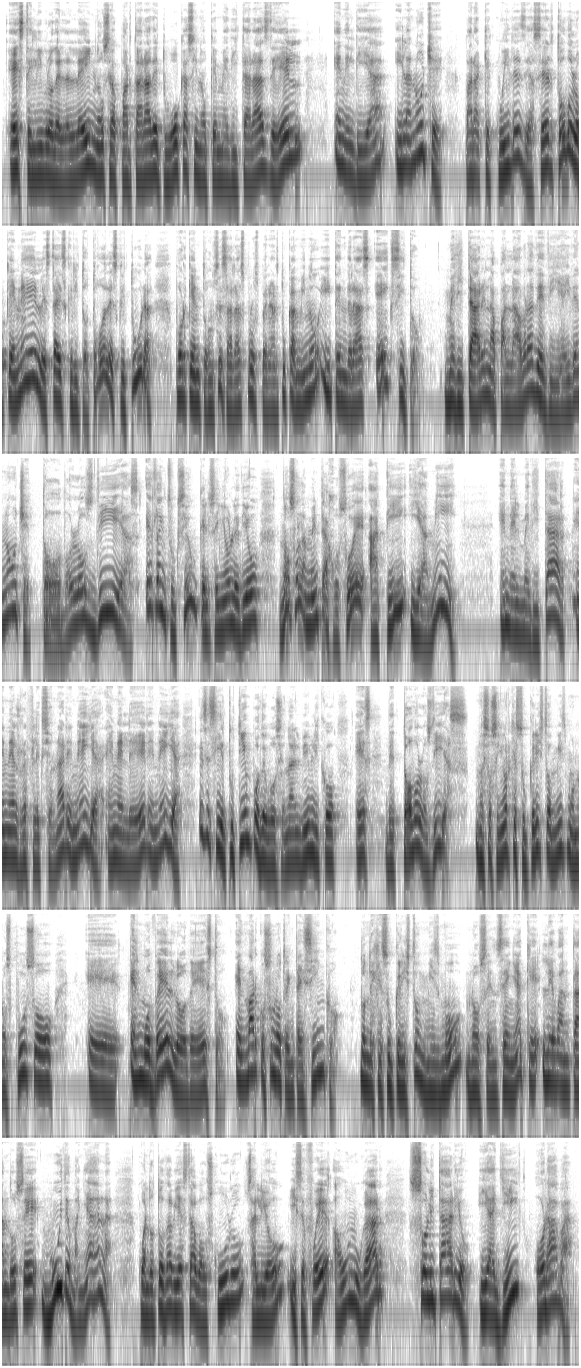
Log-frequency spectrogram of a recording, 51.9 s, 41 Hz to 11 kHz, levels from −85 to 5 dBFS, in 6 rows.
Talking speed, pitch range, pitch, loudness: 160 wpm, 135-175 Hz, 155 Hz, -20 LUFS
